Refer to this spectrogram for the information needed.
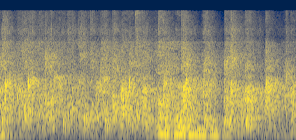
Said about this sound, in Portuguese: Você pode aplaudir o nome do Senhor? Você aplaude pode ser mais forte?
